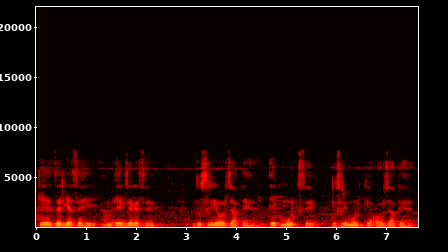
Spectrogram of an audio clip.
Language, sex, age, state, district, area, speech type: Urdu, male, 18-30, Bihar, Saharsa, rural, spontaneous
